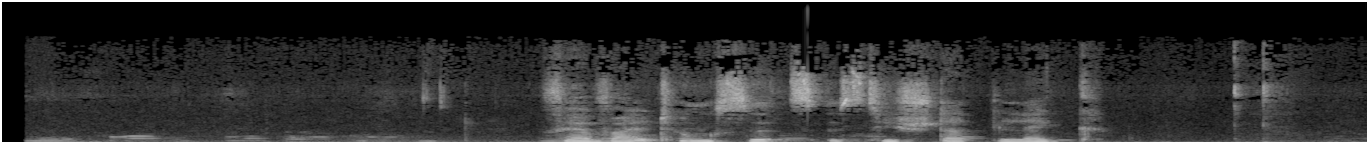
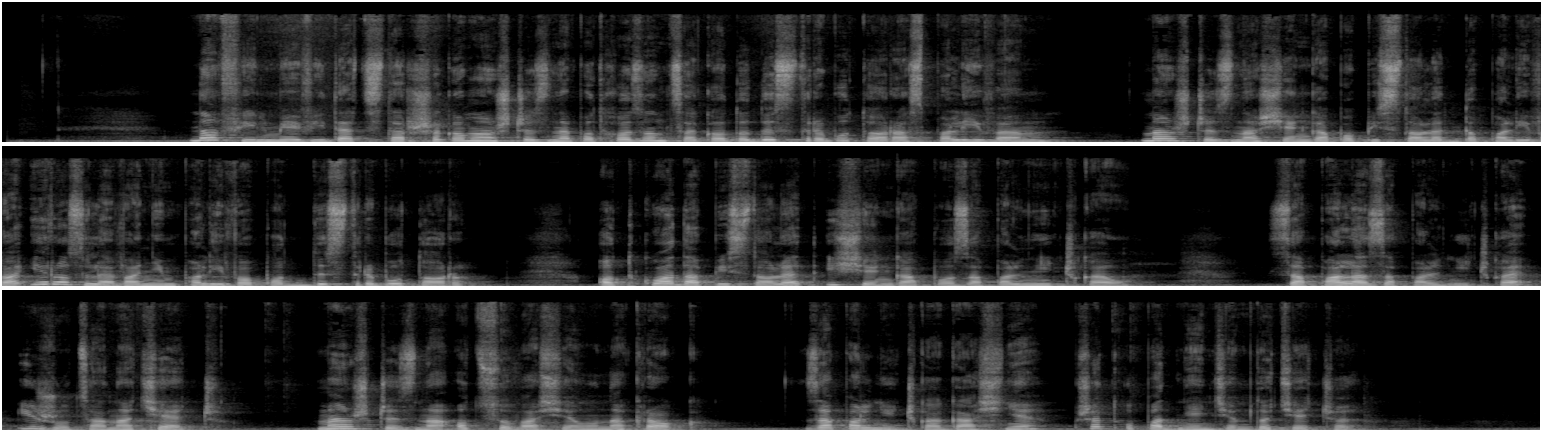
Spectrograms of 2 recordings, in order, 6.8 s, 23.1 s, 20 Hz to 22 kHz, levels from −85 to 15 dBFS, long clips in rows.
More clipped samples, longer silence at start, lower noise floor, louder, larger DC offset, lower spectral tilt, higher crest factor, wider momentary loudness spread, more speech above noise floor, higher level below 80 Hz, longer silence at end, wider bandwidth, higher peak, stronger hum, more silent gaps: neither; second, 0.15 s vs 0.55 s; second, -46 dBFS vs -51 dBFS; first, -15 LUFS vs -24 LUFS; neither; second, -3 dB/octave vs -4.5 dB/octave; about the same, 20 dB vs 20 dB; first, 22 LU vs 8 LU; about the same, 29 dB vs 28 dB; first, -46 dBFS vs -56 dBFS; second, 0.4 s vs 0.85 s; second, 16.5 kHz vs over 20 kHz; first, 0 dBFS vs -6 dBFS; neither; neither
